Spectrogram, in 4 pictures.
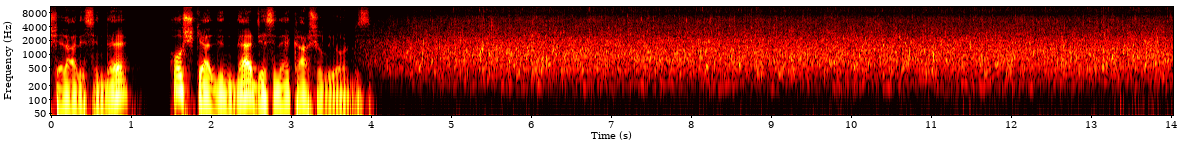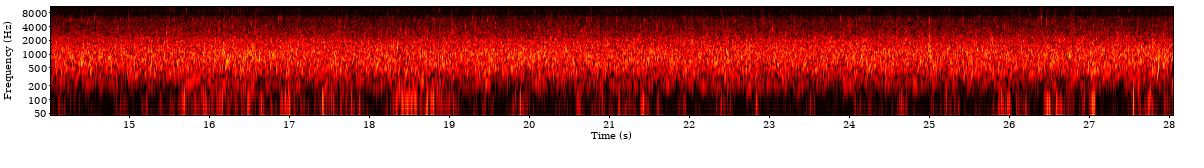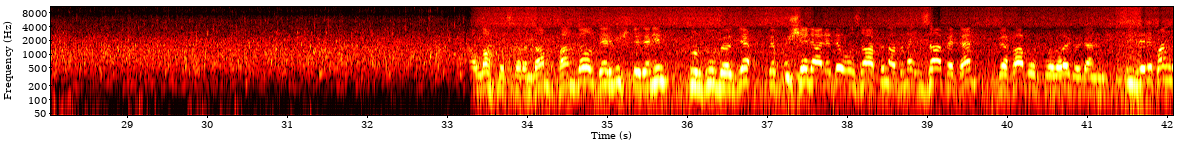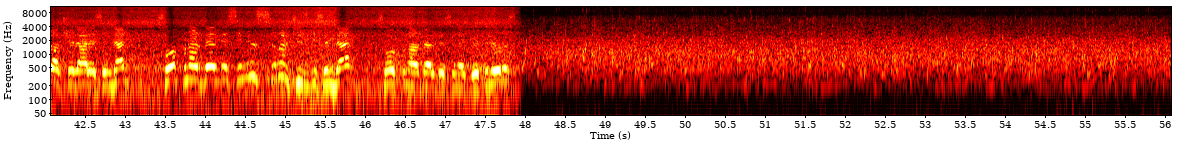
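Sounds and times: water pouring over waterfall: 33.3s - 48.0s.

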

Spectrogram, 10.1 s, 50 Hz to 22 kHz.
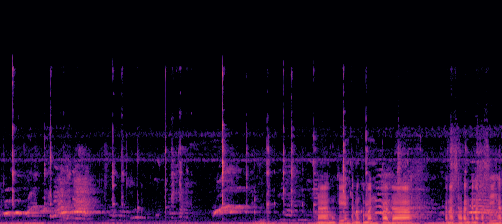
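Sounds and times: chickens calling: 0.0s - 3.4s.

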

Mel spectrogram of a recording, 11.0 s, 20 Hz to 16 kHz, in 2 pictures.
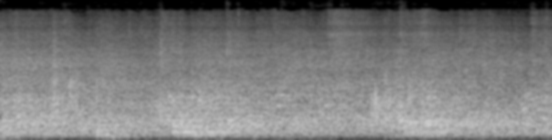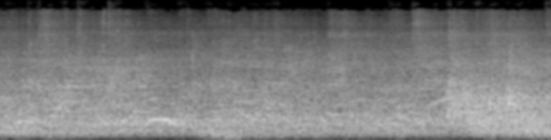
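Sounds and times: bowling balls rolling: 0.0s - 3.0s.

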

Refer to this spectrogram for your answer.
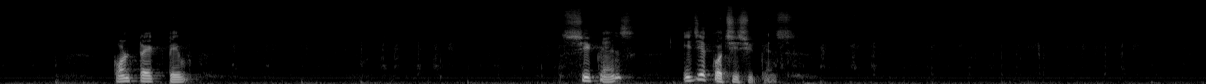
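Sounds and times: pen scratching on paper: 0.0s - 0.6s, 2.3s - 5.7s, 8.2s - 12.0s
faint steady hum: 0.0s - 12.0s.

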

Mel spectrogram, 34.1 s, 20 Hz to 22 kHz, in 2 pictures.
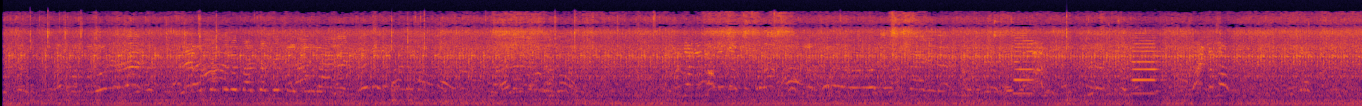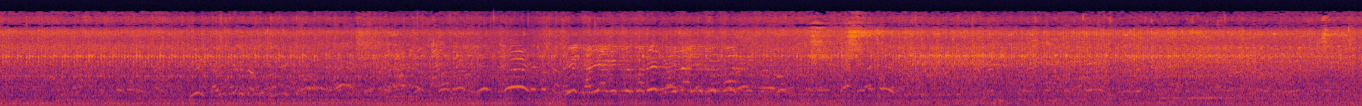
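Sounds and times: people shouting and talking: 0.0s - 34.0s
vehicle engine running: 0.0s - 34.0s
vehicle horn toots: 12.6s - 13.1s, 14.0s - 14.7s.

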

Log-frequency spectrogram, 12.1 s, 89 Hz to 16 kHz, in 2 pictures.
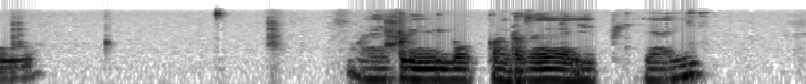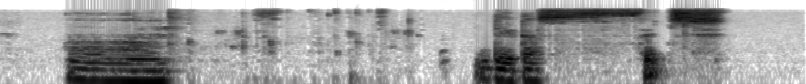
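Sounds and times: person speaking: 0.0s - 0.3s, 2.6s - 5.3s, 6.6s - 9.0s, 9.6s - 11.5s.

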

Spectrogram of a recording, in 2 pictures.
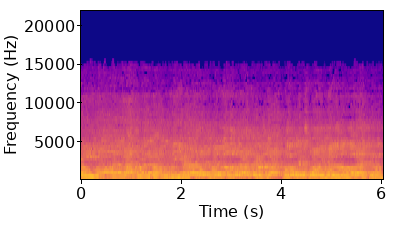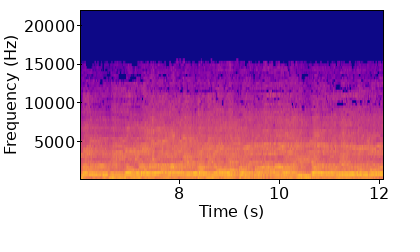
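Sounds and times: unaccompanied devotional chanting: 0.0s - 12.0s.

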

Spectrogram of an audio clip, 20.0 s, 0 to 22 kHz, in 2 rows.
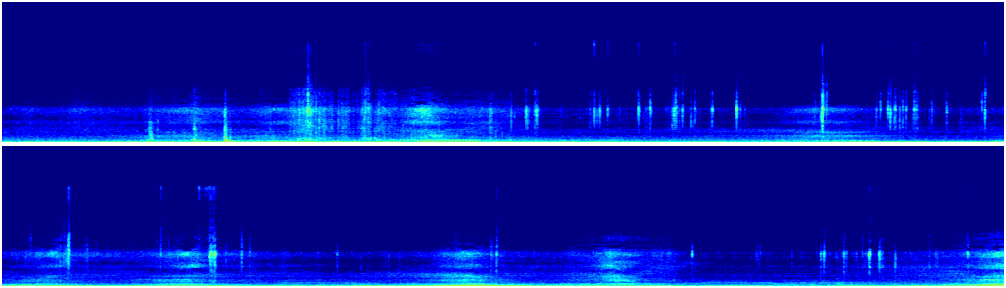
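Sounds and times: car cabin rumble: 1.0s - 5.6s
light clicks and rattles: 1.4s - 14.1s, 16.8s - 20.0s.

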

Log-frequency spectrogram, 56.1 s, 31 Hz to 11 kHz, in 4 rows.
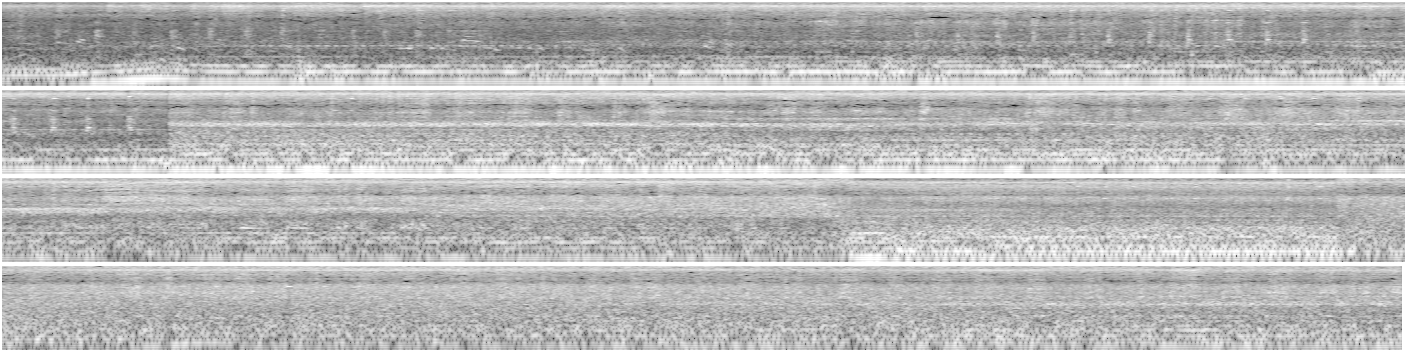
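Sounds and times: diesel excavator engine running: 0.0s - 56.0s
hissing whir of power tool: 0.0s - 56.0s.

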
